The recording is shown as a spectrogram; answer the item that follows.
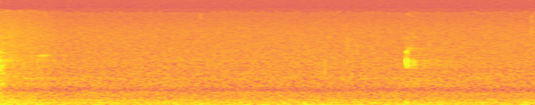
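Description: Near silence: faint room tone with a low hum, and one brief faint high chirp about three seconds in.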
